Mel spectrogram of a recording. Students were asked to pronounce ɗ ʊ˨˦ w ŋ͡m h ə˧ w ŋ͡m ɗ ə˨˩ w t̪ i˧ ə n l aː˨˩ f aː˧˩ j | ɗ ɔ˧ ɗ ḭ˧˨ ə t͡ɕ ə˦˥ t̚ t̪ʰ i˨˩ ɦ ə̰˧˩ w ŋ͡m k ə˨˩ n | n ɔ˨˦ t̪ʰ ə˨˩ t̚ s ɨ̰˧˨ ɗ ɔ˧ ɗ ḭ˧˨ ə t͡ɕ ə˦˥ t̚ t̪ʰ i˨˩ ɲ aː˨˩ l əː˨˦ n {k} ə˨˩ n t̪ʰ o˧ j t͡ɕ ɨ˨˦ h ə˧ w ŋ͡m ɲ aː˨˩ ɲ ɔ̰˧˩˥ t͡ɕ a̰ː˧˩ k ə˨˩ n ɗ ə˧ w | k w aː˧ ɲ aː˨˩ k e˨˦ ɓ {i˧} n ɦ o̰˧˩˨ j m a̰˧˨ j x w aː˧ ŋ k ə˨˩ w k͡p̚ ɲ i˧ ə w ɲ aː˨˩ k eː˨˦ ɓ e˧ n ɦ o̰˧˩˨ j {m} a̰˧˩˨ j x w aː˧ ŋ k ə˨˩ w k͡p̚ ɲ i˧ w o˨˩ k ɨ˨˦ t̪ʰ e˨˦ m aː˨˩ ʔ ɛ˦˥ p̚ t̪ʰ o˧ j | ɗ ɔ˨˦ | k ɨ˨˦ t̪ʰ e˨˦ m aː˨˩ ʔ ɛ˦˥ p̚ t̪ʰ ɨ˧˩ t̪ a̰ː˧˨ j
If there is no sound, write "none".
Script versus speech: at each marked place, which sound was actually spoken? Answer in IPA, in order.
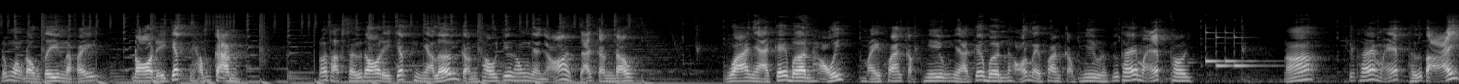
k, e˧, m

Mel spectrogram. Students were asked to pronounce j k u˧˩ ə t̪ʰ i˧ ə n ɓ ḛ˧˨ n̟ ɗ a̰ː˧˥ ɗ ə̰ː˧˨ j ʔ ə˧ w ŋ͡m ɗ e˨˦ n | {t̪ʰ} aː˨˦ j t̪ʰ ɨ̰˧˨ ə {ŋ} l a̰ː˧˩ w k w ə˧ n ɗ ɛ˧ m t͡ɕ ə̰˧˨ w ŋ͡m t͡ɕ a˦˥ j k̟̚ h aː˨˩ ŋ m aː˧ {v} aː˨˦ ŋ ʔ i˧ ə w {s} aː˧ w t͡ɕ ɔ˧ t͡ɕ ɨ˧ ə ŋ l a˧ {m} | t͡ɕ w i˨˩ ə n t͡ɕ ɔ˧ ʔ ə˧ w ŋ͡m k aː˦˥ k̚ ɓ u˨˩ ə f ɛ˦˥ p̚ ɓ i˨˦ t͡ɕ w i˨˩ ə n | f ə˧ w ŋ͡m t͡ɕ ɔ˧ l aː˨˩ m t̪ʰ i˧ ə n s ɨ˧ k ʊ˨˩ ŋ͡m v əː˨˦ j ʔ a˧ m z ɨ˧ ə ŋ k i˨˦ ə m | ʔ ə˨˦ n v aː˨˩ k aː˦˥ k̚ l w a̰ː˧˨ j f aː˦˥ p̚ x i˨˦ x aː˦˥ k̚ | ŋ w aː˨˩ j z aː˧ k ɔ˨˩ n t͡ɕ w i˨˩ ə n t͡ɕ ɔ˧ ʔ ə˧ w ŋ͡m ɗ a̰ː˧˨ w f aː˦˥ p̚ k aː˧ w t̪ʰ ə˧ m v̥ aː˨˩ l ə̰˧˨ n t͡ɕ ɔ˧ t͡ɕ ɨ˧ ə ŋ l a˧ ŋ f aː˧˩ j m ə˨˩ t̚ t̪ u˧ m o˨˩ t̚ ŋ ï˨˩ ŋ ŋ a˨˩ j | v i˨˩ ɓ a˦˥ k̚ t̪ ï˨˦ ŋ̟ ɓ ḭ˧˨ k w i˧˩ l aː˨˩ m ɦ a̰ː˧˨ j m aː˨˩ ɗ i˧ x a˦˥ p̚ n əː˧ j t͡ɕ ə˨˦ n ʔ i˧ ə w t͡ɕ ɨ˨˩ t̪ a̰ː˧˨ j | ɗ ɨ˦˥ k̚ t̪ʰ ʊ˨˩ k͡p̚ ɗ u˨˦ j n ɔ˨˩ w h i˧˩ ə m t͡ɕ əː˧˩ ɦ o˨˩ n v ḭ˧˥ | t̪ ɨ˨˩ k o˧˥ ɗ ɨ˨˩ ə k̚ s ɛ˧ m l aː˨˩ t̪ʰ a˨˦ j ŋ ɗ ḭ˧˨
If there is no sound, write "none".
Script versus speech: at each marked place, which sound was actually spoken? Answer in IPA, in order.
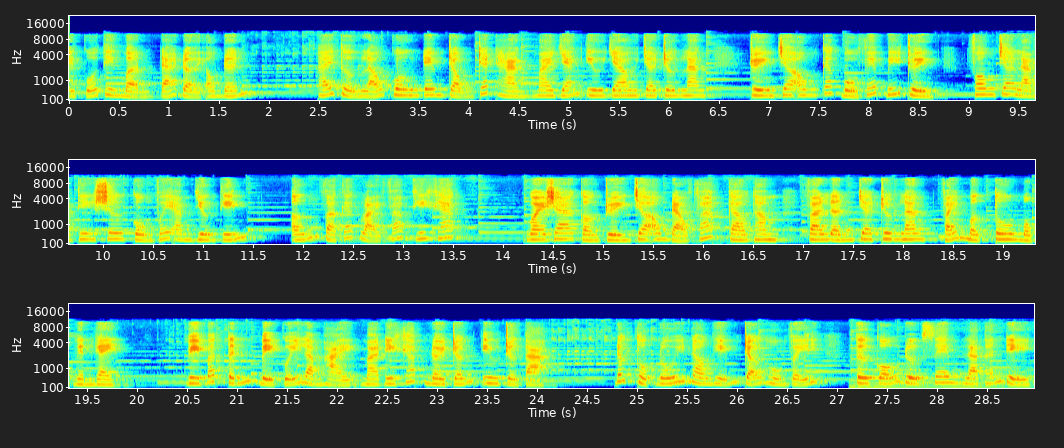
t̪ʰ, ŋ, z, z, ŋ

